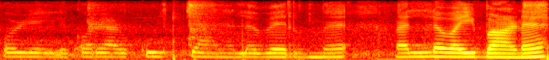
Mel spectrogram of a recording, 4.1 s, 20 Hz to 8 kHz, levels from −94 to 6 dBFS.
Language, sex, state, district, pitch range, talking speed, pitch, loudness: Malayalam, female, Kerala, Kasaragod, 190-205 Hz, 115 wpm, 195 Hz, -18 LUFS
